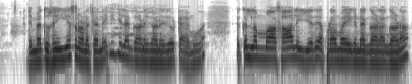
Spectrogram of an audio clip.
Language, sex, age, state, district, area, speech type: Dogri, male, 30-45, Jammu and Kashmir, Samba, rural, spontaneous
